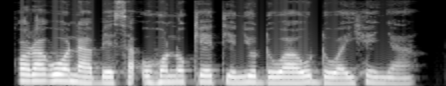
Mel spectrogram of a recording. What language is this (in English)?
Kikuyu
